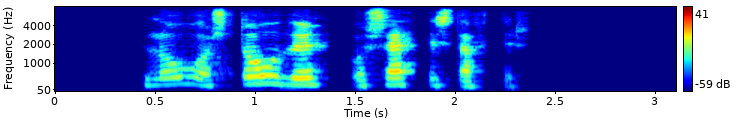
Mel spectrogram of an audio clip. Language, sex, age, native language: Icelandic, female, 30-39, Icelandic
